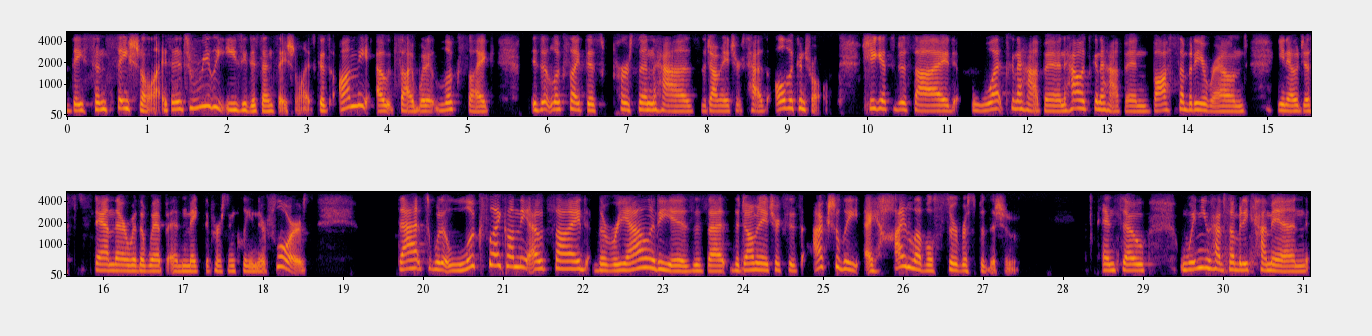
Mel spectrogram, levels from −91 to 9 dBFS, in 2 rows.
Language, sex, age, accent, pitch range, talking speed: English, female, 30-49, American, 175-225 Hz, 175 wpm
